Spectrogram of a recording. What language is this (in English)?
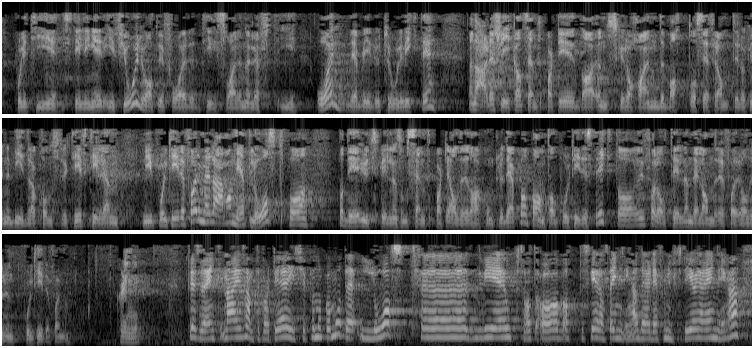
Norwegian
